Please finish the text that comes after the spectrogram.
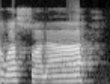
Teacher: ता को हा बना देंगे, हा के ऊपर लाएंगे सुकून यानी कि जद।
